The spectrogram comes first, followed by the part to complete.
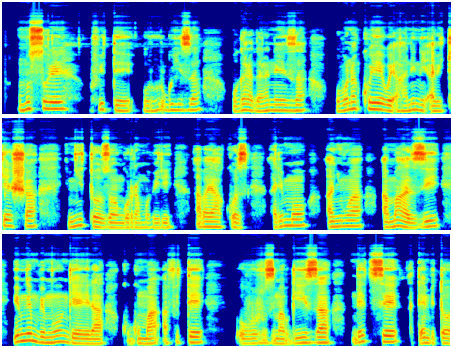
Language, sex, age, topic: Kinyarwanda, male, 25-35, health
